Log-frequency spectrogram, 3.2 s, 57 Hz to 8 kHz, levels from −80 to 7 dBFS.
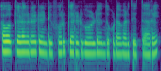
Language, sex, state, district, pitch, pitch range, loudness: Kannada, female, Karnataka, Bidar, 205 Hz, 200-215 Hz, -17 LUFS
